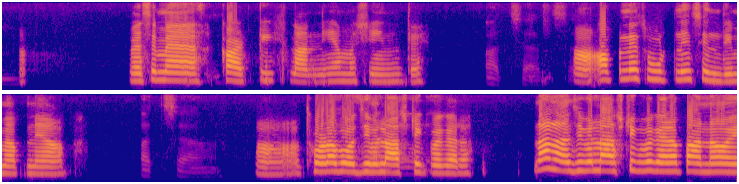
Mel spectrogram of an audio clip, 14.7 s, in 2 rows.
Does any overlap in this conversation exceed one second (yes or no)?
yes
